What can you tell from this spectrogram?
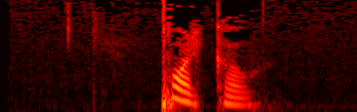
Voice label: "porko", Esperanto; geneva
